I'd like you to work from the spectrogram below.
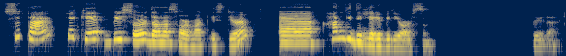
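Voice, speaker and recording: A woman's voice: on the high side, huge pitch swings, moderate pace, bright, forceful tone. A woman language teacher in casual conversation with a student, encouraging with short affirmations and repeated phrases.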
